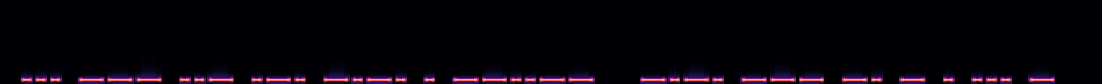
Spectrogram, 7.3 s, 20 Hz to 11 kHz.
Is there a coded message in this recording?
Yes: Morse code from 0.2 to 7.0 s, heard as a keyed tone, about 25 wpm, 600 Hz. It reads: SOURCE, CONTEST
